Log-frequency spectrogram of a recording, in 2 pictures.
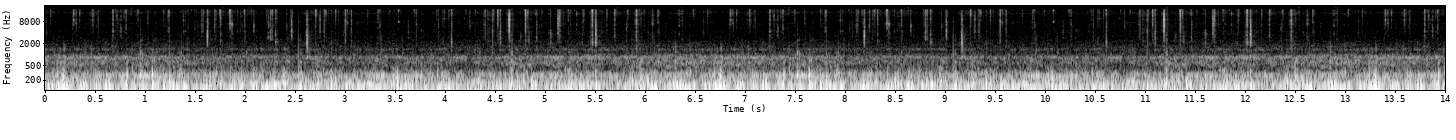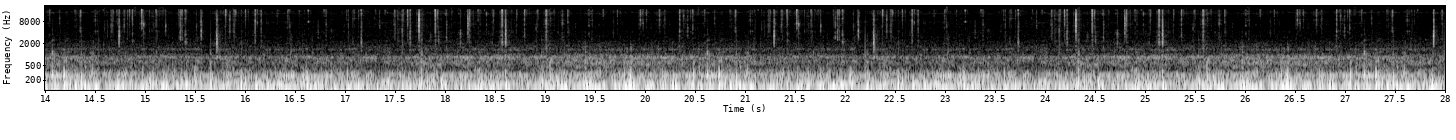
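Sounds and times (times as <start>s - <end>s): wood fire crackling: 0.0s - 28.0s.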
